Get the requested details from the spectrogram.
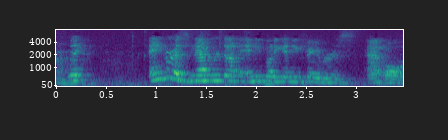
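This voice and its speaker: Very fast and high-pitched, a woman's speech carries lively intonation amid audible room echo and noticeable background noise. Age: 30s. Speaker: stand-up comedian. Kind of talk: stand-up. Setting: stage with audience in a bar.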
